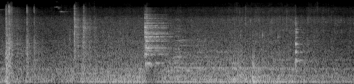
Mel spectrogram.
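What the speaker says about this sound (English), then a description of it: "Seared with salt and pepper on a hot pan and straight into the oven." A salted and peppered mahi-mahi (dorado) fillet searing in a hot pan, giving a loud, close, steady sizzle marked by a few sharp crackles and spatters and a low hum underneath.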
